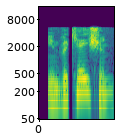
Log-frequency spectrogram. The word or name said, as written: invocation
